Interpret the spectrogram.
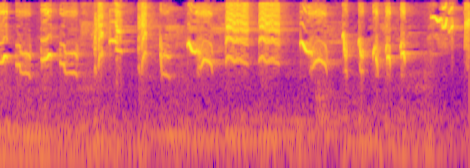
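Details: Anis kembang, the orange-headed thrush, in busy song: rapid sequence of squeaky upslurred and downslurred whistles, harsh raspy bursts and sharp ticks, delivered almost without pause over a faint low hum.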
